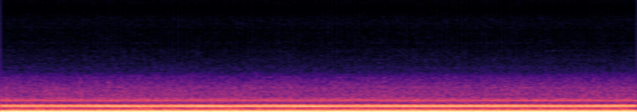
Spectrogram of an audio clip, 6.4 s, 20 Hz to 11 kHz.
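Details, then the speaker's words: 1940s ILG Model 103 self-cooled ventilating fan, motor model 547, 115V, 0.55A, 0.014 hp, rated 1550 rpm, 9.5-inch type Q blade, running: steady low hum with a smooth, even drone, no knocks or rattles. "we're going to start this fan up and hear it hear it's a startup sound and hear it run"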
